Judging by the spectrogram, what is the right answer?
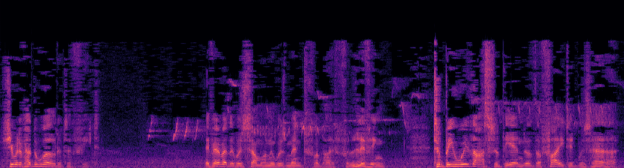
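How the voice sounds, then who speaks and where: An elderly wartime codemaster with a high, bright, tense voice and faint noise behind him. He is earnest, remorseful and doubts himself, in the manner of a radio play. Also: expressive, a little fast. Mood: wistful, regretful. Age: 70s. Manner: earnest, regretful. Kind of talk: radio drama acting.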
